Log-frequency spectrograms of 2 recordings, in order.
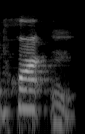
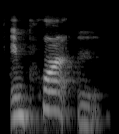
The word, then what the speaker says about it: important: طب نمبر 1 لو انتوا فاكرين احنا كنا قلنا لما بتيجي ال n قبل ال t ان احنا بننطقها ازاي، بنقول important important.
